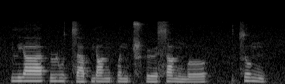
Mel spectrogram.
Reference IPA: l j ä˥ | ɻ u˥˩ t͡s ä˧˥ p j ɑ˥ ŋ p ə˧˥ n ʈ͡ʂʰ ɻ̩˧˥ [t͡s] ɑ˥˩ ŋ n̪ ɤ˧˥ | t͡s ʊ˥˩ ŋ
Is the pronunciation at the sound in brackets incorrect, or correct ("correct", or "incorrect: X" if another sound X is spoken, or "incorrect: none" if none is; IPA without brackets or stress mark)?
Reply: incorrect: s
